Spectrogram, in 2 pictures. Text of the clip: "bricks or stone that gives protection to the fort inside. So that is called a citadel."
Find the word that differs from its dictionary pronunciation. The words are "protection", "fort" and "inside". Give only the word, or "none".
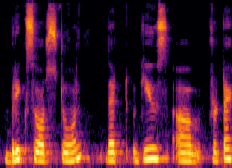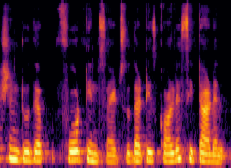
none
